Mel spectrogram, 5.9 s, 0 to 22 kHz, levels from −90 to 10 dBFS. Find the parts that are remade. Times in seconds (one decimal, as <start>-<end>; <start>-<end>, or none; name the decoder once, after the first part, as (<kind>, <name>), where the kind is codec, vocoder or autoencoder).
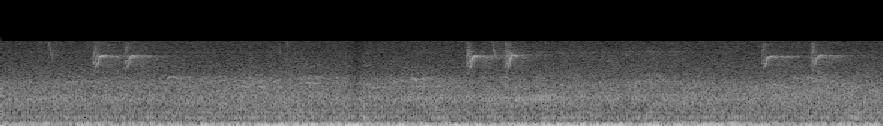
none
